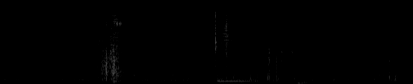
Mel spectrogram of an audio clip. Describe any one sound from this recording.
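A game menu gives short soft clicks and whooshes.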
